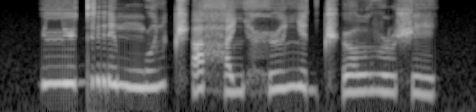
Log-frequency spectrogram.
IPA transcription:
lʲ ʉ d r i m ŋ u ʎ t͡ʃʼ a h a ʎ h ʉ ʎ i d t͡ʃʼ ʉ lˠ v u ɭ ʃ i

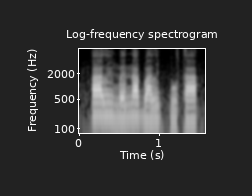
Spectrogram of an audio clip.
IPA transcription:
a˦ l ĩ˦˨ m ɛ˧ n a˦ b a˧ l i˧ k͡p u˨ t a˧

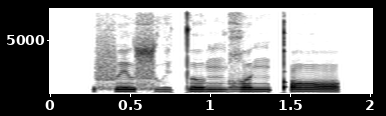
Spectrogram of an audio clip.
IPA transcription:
f e sʷ e̤ t̪ ɤ ŋ ʁʷ e ŋ kʼ ɔ

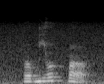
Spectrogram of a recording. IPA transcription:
u b j u k͡p o

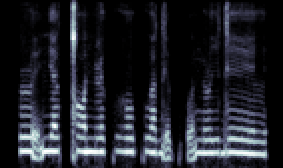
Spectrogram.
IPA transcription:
ɹ ḛ nʲ a l ǀ ɔ nʲ ɭ ɛ kʷ ɦ o kʷ a d ḛ kʷ ʔ o̰ n ɹ i d e l

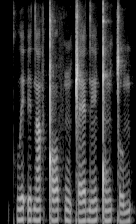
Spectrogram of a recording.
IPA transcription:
kʷʰ e˨˦ ʔ ɪ˨˦ d ã˨˦ f ǃ ɔ˨˦ f ũ˧˩ ǁ ɛ˨˦ d ẽ˨˦ ǃ ũ˨˦ ǀ ʊ˨˦ m

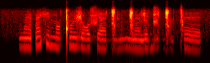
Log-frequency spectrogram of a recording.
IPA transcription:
w ɛ̃ ʔ æ̃ xʲ ɛ n ɔ ǃ õ ʐ ɔ ɕ æ ɡ͡ǁ æ̃ w ŋ͡ǁ ɛ̃ ʐ ə d͡ʑ ɘ ɡ͡ǁ ə ǀ ɛ

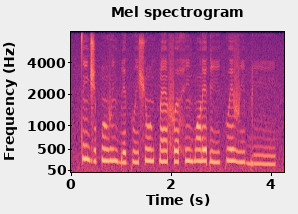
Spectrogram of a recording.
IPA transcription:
t ĩ˦ d͡ʒ ə˧ p ũ˧ v ĩ˧ ɡ͡b e˨ kʷ i˨ ʃ ũ˧ k͡p ɛ̃˧ f ə˧ h ĩ˦ b ɔ̃˦ ɾ e˦ ɗ iː˧ kʷ e˦ v i˧ b iː˨

